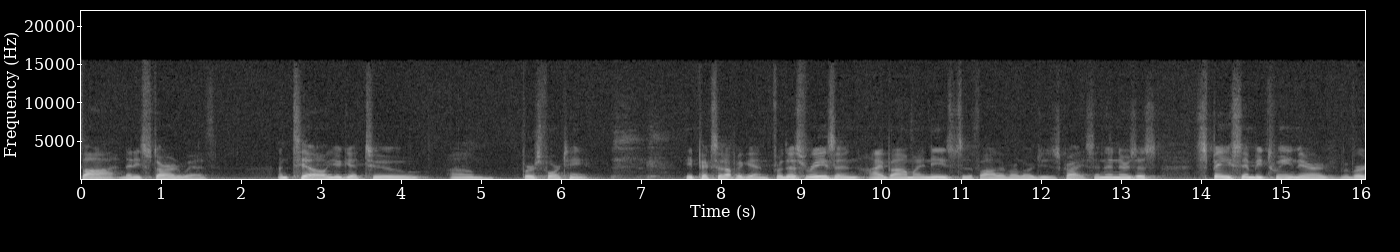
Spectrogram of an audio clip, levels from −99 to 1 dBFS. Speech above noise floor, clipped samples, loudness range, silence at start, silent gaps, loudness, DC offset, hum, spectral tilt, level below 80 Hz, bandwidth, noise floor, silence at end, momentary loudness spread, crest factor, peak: 26 dB; under 0.1%; 5 LU; 0 s; none; -31 LUFS; under 0.1%; none; -8 dB/octave; -56 dBFS; 15.5 kHz; -55 dBFS; 0 s; 10 LU; 16 dB; -14 dBFS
